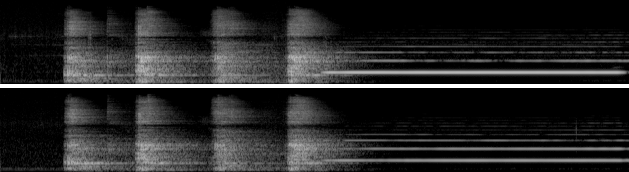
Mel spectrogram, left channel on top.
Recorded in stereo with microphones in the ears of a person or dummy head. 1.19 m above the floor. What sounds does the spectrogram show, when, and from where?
0.6 s sawing: 20° left (ahead or behind), 0.6 m
3.2 s a flute: 35° left (ahead or behind), 0.5 m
